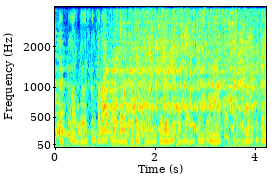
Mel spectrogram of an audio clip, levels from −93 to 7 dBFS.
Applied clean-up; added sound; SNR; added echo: none; Toilet flush; -4 dB; none.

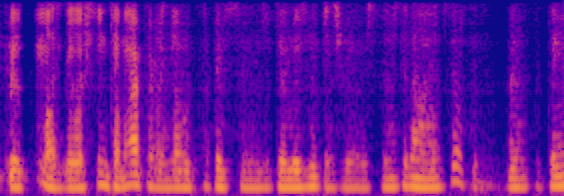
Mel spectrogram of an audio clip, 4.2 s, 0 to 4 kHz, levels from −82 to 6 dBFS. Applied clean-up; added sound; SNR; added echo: neural mask model DeepFilterNet 3.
